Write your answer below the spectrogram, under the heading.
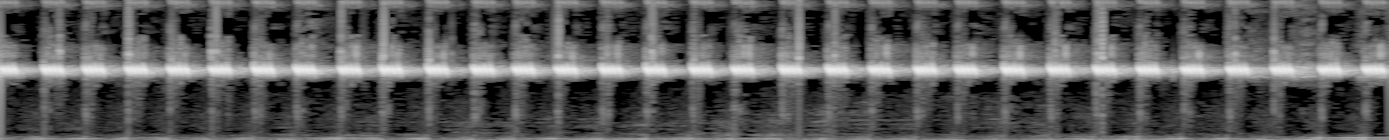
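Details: Sharp, ringing chirps from a cricket, loud and clear, high-pitched pulse groups repeating rapidly and regularly, about three per second, against a quiet low hum.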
